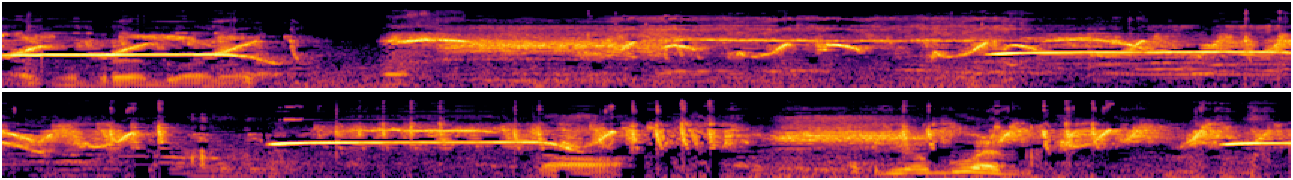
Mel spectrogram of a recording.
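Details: Bar-winged prinia (ciblek) in full song while held in the hand, not in a cage, in a song contest: loud, high, flat whistled notes mixed with fast buzzy chatter, phrase after phrase, as low human voices murmur underneath.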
